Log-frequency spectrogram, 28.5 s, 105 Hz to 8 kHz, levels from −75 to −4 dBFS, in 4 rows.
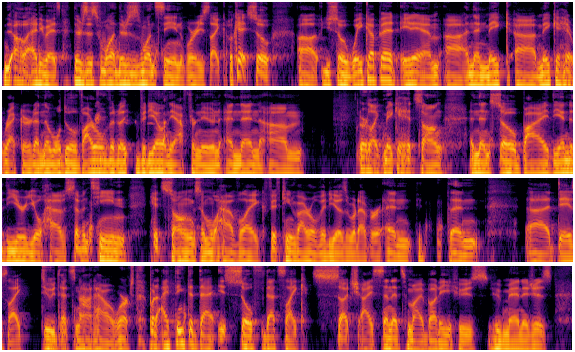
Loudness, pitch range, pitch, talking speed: -19 LUFS, 85-105 Hz, 95 Hz, 220 wpm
